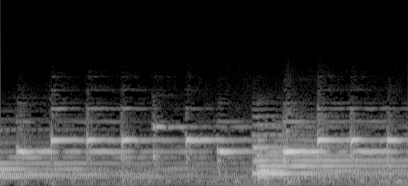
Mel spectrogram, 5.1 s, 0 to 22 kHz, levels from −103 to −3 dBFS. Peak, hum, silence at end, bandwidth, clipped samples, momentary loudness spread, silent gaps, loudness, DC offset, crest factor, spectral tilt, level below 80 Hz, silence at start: -18 dBFS; none; 0 s; 4 kHz; under 0.1%; 9 LU; none; -33 LUFS; under 0.1%; 14 dB; -11 dB/octave; -58 dBFS; 0 s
